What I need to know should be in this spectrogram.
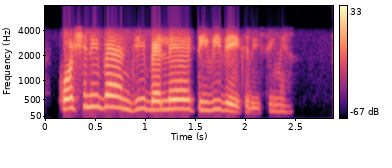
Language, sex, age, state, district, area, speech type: Punjabi, female, 30-45, Punjab, Pathankot, urban, conversation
